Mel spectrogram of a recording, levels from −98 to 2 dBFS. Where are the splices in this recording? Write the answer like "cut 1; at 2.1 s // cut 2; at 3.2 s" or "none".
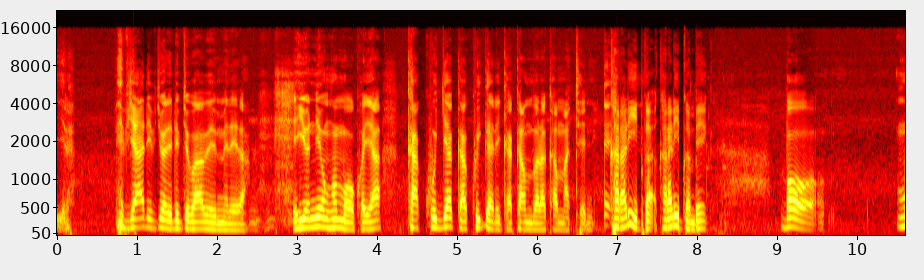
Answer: cut 1; at 6.9 s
